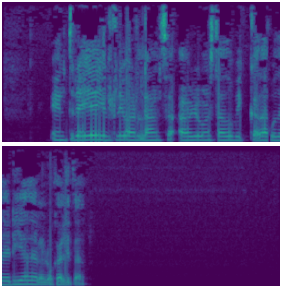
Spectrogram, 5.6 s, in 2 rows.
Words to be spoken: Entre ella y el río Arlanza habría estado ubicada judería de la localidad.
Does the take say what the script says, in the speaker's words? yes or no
yes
